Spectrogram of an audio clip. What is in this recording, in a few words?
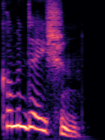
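"commendation", English, British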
